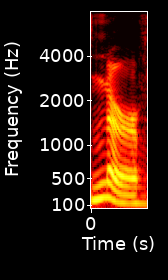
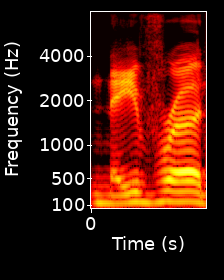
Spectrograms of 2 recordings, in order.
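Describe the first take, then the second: First: The word is said as one syllable. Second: The word is said as two syllables. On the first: The speaker calls it right. "It's supposed to be pronounced nerve" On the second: The speaker calls it wrong. "I've seen clips of people pronouncing it navra"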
